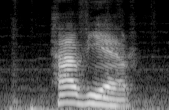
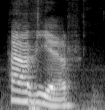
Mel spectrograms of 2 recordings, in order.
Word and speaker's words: Javier: The A is actually lower in the mouth when you pronounce it, whereas Javier, the A is higher in the mouth when you pronounce it in English.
